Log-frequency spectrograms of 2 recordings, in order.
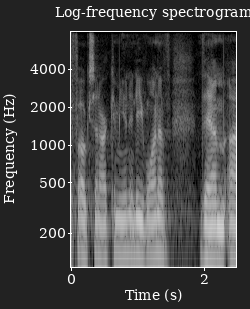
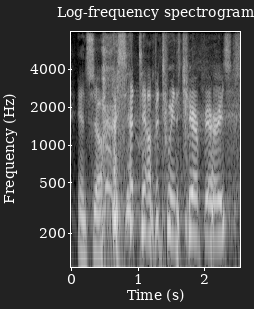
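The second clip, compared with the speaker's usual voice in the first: laughing; 7 semitones higher, 8 dB louder than usual. Real, not acted. Laughing at the Chair Fairies.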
